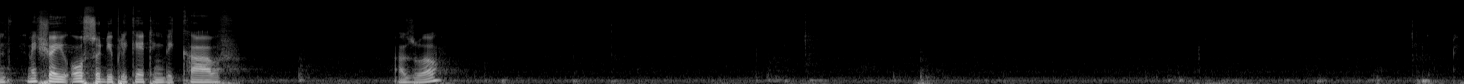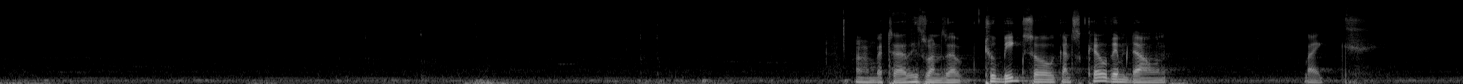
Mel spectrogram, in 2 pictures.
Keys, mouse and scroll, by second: 0.0 s, 3.2 g, 4.8 click, 6.1 s, 7.7 click, 9.8 g, 11.6 click, 15.3 s, 18.1 click, 18.5 g, 19.2 click, 21.1 alt+a, 21.4 scroll down 2, 21.6 `, 22.7 scroll up 1, 23.7 click, 24.9 s.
